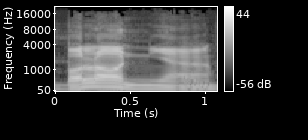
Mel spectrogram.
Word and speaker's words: Bologna: We got the team Bologna. – Bologna. – No, I looked at the pronunciation. It's Bologna. – Bologna. – There's an acento. There's an emphasis in the middle.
